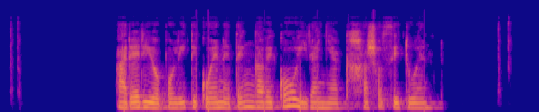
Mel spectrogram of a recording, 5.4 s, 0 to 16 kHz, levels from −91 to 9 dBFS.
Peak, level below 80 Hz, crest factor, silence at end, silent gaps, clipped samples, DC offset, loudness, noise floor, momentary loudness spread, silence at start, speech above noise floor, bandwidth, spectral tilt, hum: -8 dBFS; -60 dBFS; 18 dB; 0.95 s; none; under 0.1%; under 0.1%; -25 LUFS; under -90 dBFS; 7 LU; 1.15 s; over 65 dB; 9 kHz; -6 dB/octave; none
